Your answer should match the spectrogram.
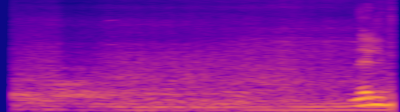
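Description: Cars driving past on a street, giving steady engine and tyre noise.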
